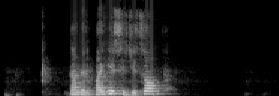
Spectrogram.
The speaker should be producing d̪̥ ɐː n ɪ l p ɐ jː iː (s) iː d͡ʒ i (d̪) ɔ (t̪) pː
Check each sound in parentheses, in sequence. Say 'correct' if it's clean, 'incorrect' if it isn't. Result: correct, incorrect, incorrect

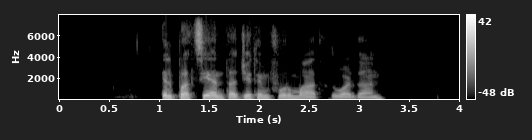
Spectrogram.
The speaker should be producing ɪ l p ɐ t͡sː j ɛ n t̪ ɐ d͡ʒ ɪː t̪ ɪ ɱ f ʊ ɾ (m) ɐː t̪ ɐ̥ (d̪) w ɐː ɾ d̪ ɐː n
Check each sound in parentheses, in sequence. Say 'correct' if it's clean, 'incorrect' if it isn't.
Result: correct, correct

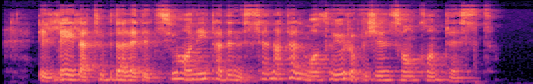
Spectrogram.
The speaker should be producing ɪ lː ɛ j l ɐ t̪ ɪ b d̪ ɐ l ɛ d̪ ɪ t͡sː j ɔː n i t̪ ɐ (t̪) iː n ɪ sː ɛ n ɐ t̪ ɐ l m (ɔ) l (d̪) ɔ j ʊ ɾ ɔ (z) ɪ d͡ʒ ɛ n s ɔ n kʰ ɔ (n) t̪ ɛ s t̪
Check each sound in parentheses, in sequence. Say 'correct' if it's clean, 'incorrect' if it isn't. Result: incorrect, correct, incorrect, incorrect, correct

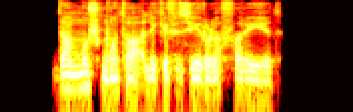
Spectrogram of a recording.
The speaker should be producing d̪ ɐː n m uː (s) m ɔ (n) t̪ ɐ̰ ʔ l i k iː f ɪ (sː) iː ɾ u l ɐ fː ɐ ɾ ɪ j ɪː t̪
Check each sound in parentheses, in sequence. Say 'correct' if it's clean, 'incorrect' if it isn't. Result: incorrect, incorrect, incorrect

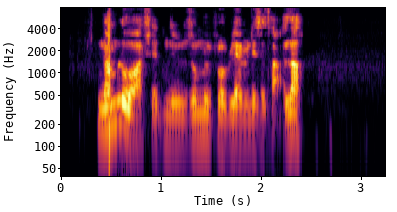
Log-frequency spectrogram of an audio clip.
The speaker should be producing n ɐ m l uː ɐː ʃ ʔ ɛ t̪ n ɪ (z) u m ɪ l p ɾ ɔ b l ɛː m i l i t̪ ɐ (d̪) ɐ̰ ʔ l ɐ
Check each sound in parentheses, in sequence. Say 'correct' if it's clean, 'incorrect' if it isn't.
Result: correct, incorrect

